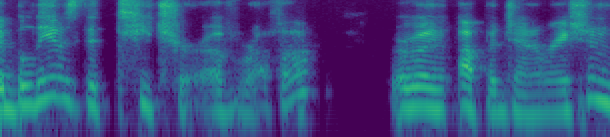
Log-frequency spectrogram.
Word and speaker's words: Rava: The convention is that the guy whose name is spelled with a hey, who's the teacher, is pronounced Rabba with a bet, and the guy whose name is spelled with an aleph, who's the student, is Rava.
